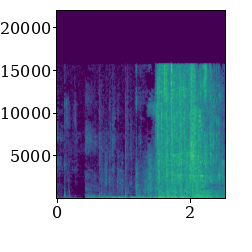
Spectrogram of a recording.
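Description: Rapid gunfire in a Counter-Strike 2 match at a pro esports event, FaZe Clan vs GamerLegion at IEM Sydney 2023: a brief sharp shot, a short pause, then a loud dense burst of close shots.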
